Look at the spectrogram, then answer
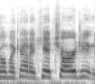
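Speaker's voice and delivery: put-on panicked crying. Retelling a customer whose phone wasn't charging, imitating panicked crying. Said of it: "and she's panicking, crying".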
